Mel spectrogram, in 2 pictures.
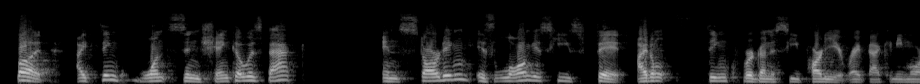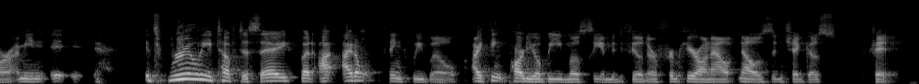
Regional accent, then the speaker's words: United States; as an American

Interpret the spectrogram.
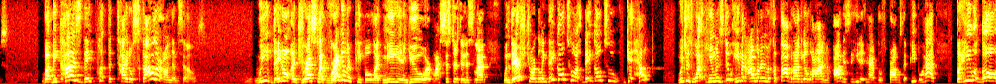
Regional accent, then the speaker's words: United States; also born or lived in Egypt / Saudi Arabia; I'm African American.

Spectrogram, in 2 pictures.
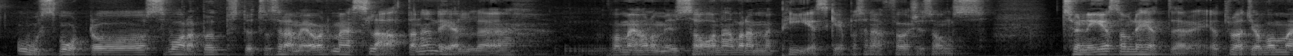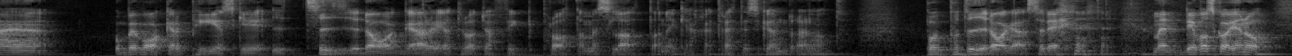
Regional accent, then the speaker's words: Lysekil, Västra Götaland, Sweden; jag kommer från Lysekil från början.

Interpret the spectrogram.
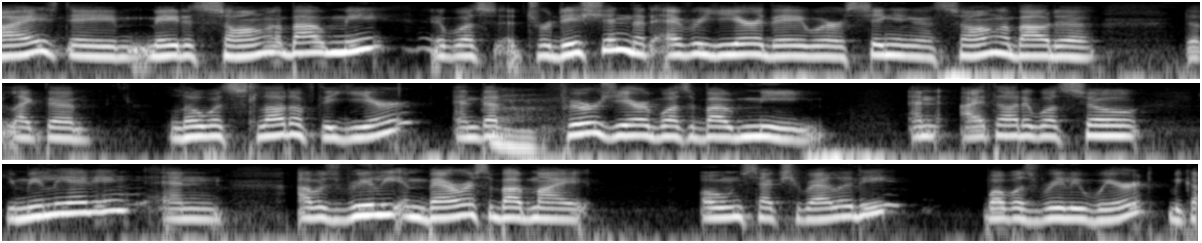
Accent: Amsterdam, North Holland, Netherlands; moved away as an adult; also born or lived in Groningen; I'm from Amsterdam, and then I wanted to study. I moved to Groningen

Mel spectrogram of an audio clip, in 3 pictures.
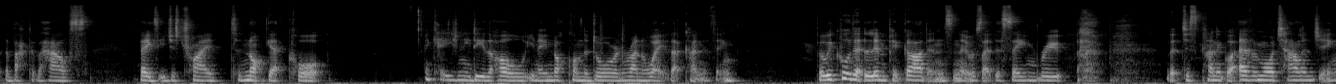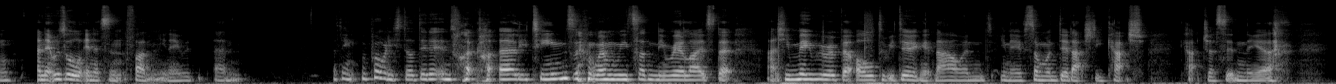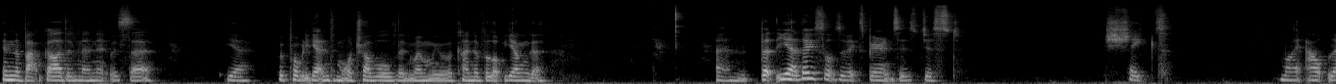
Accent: South Devon, South West England, United Kingdom; I grew up in South Devon, close to Dartmoor

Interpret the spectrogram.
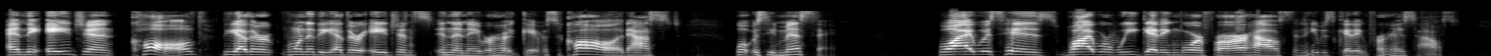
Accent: Harrisburg, Pennsylvania, United States; We say you guys, we don't say yuns in Harrisburg

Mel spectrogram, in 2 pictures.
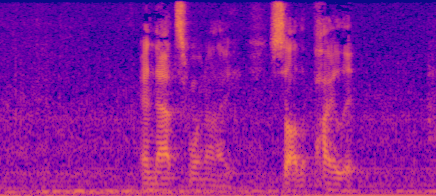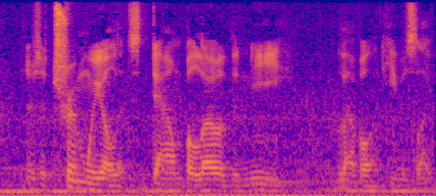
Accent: Topanga, California, United States; I grew up on Topanga Beach in the late 60s, early 70s, or through the 70s, really

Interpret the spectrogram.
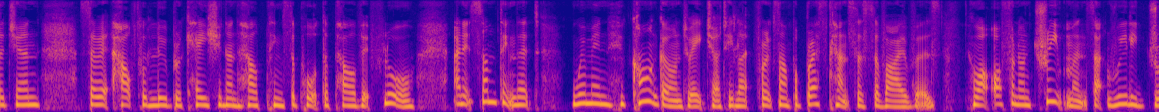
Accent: Oxford, South East England, United Kingdom; we grew up in Oxford, but we're of Pakistani heritage

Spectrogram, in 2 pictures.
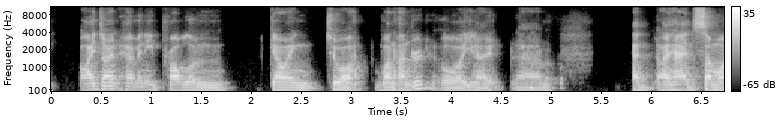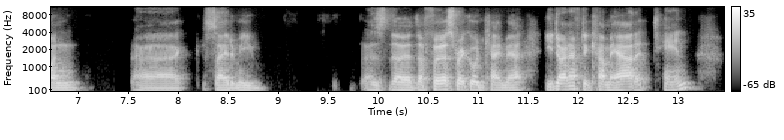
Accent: Australia; which as an Australian, you don't know how to take a compliment.

